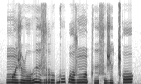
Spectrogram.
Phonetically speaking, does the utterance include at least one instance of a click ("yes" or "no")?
yes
